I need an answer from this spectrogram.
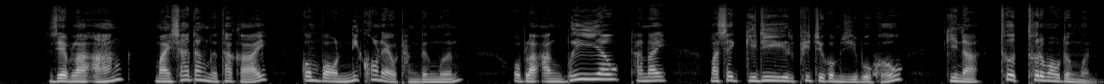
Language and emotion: Bodo, fearful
